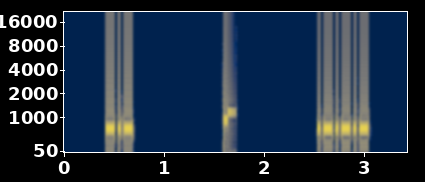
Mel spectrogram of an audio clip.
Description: Morse code, heard as a keyed tone, about 41 wpm, 700 Hz. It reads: K .
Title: Single Character (Letter:Number:Punctuation:Prosign) Alt 40wpm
